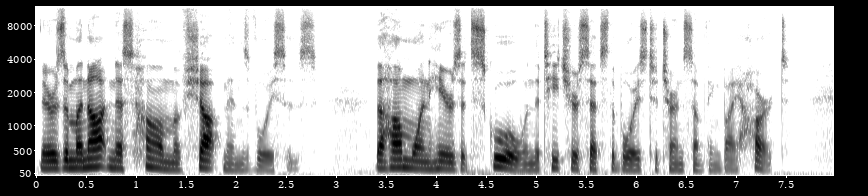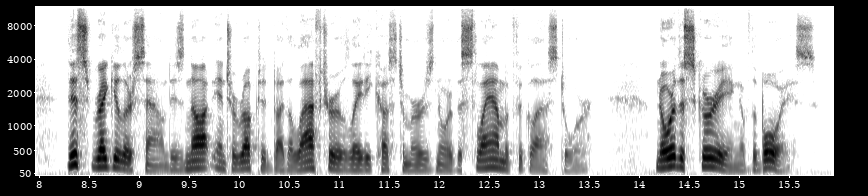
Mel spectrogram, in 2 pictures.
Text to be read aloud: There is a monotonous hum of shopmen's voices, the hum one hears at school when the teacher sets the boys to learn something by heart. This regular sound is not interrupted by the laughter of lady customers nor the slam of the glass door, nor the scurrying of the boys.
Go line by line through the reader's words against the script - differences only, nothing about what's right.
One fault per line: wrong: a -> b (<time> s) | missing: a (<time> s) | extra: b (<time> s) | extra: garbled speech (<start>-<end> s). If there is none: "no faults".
wrong: learn -> turn (6.2 s)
